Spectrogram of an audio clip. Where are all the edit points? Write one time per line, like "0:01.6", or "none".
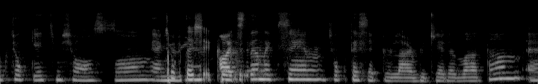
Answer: none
